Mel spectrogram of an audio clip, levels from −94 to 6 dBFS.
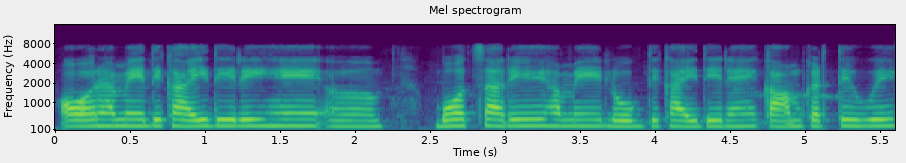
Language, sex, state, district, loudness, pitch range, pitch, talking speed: Hindi, female, Madhya Pradesh, Bhopal, -16 LUFS, 205-215 Hz, 210 Hz, 180 wpm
